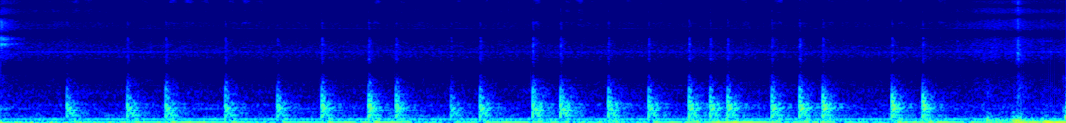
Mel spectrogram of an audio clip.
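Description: Stylus tapping and clicking on a touchscreen display while handwriting words: a faint, irregular run of short taps, several a second.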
